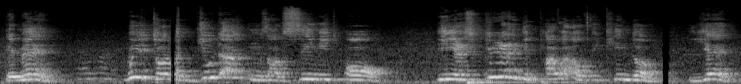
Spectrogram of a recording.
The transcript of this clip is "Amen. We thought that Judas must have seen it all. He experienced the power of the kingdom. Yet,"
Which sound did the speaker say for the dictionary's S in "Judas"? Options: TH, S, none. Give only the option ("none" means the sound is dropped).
none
